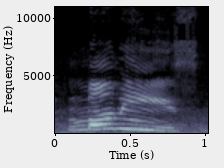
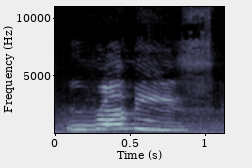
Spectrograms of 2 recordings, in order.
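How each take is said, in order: First: High, loud scared yell; Shaggy yell. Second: High cartoon-dog yell with R for M; Scooby yell. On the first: Acted. Shaggy sees the mummies, frightened high yell. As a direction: shout the word in alarm. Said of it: "yelled Shaggy". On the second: Scooby spots the mummies, scared dog-voice yell. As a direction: yelp it like a scared Great Dane. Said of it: "yelled Scooby".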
